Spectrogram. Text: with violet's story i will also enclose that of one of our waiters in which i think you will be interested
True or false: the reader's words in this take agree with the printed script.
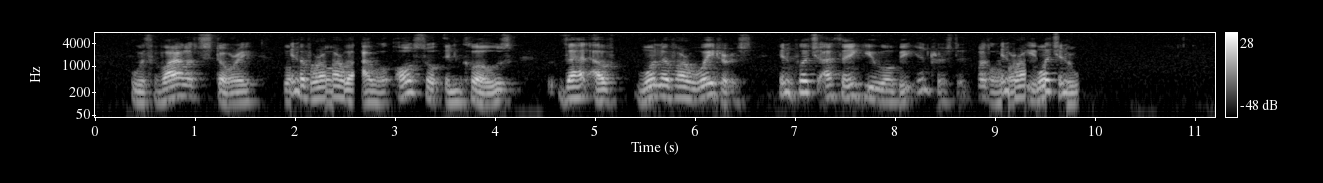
false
